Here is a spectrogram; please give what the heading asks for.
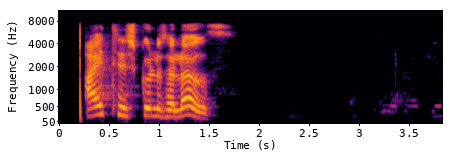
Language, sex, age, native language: Icelandic, female, 70-79, Icelandic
